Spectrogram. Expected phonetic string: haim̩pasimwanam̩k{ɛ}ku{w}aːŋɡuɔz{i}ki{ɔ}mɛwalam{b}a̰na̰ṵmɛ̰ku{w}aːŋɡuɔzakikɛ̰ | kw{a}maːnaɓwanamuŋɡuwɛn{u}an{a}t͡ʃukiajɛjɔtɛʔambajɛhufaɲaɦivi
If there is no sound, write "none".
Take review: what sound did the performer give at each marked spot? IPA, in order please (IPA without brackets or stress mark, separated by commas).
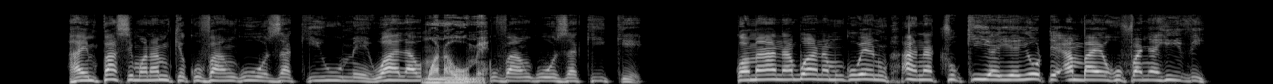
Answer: ɛ, v, a, u, w, v, a, u, a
